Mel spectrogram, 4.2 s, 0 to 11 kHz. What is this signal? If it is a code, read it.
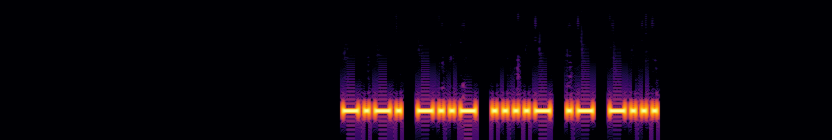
Morse code, heard as a keyed tone, about 41 wpm, 700 Hz. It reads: CX4AB
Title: DXCC-100 Call Signs - 5 Characters - Repeated 3x - 45wpm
